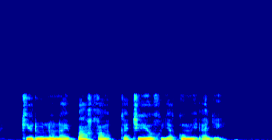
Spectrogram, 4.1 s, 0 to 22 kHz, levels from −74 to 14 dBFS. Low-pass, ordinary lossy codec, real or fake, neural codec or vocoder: 7.2 kHz; MP3, 64 kbps; real; none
